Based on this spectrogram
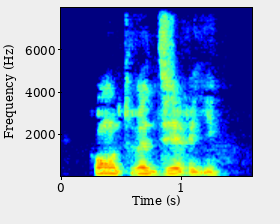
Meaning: second-person plural conditional of contredire
- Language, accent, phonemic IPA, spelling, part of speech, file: French, Canada, /kɔ̃.tʁə.di.ʁje/, contrediriez, verb, LL-Q150 (fra)-contrediriez.wav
